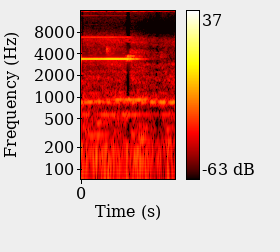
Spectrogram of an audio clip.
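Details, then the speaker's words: Hemodialysis machine air-in-line alarm: a steady high-pitched electronic tone that cuts off, then faint room noise. The machine detected an air bubble in the blood line. It should be muted and nephrology called, since air passing the detector would reach the patient. "Cabe recordar que antes de resetear una máquina de modo continuar, es importante verificar qué tipo de alarma está presentando. En este caso, la máquina nos detecta burbuja de aire detectada."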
